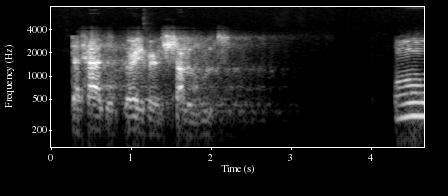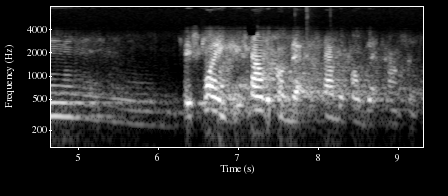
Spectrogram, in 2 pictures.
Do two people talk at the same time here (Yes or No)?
No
